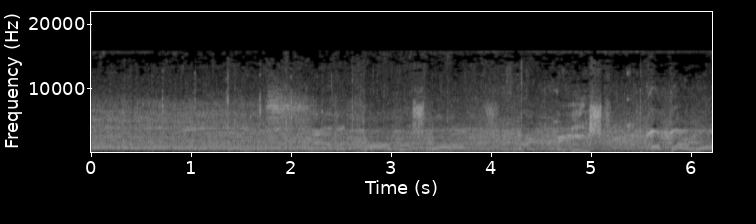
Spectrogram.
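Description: Basketball arena sound: a steady crowd din with sneakers squeaking on the hardwood court in many quick chirps from about two seconds in, and a basketball being dribbled.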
